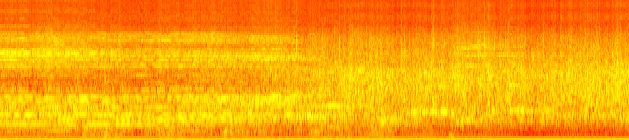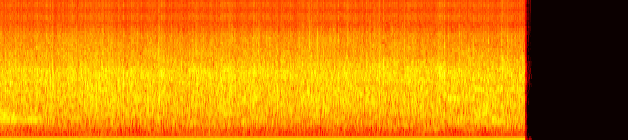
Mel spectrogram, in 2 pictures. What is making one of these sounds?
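Acoustic and electric guitars play along.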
